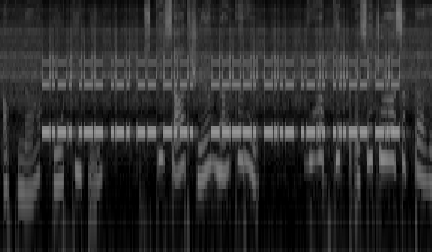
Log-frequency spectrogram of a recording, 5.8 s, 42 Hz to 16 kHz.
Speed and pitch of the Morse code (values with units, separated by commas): 34 wpm, 720 Hz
